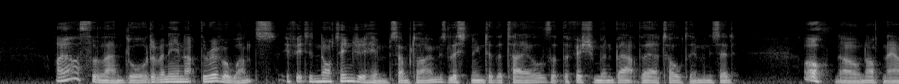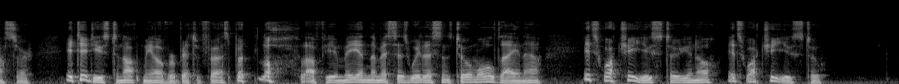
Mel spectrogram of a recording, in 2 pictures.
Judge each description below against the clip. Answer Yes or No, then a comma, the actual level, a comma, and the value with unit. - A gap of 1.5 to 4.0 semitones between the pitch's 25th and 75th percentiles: Yes, average, 3.3 semitones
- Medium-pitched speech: No, very low, 95 Hz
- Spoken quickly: Yes, fast, 250 wpm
